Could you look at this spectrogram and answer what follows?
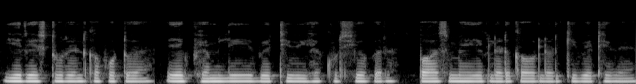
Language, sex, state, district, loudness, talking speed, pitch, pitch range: Hindi, female, Rajasthan, Churu, -18 LUFS, 200 wpm, 140 Hz, 140-145 Hz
